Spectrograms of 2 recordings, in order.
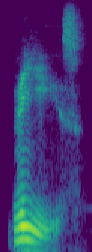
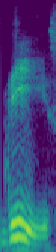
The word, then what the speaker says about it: these: as well okay well you never want to pronounce a th sound as a duh so here's an example these a lot of students will pronounce it as these and that's wrong it's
